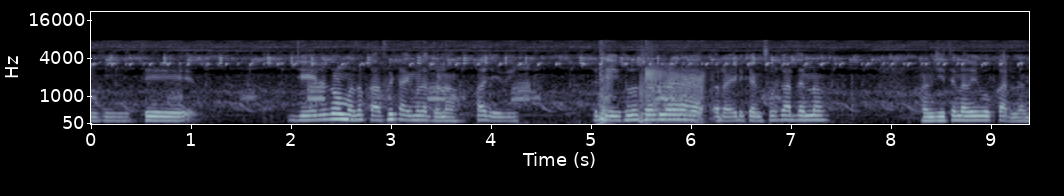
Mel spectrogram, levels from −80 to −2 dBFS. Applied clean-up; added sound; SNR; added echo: none; Cricket / Frog + Fart; 5 dB; none.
